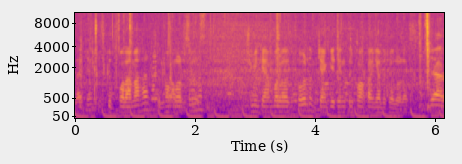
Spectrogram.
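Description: Men talking, their speech going on with short pauses.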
